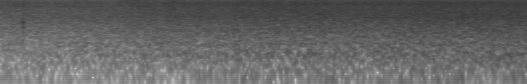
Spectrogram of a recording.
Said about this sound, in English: Quite a waterfall. Yeah, it's a lot bigger than the last time I was here.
